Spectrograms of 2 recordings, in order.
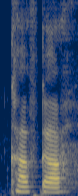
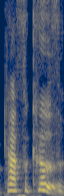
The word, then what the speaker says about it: Kafuku: so much different from Kafka. I want to say Kafka as in the writer, but that's not how you say it, right? It's kafuke or kafuku.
